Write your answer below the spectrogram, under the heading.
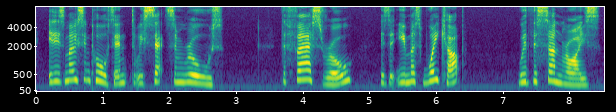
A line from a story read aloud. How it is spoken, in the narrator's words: she said sternly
